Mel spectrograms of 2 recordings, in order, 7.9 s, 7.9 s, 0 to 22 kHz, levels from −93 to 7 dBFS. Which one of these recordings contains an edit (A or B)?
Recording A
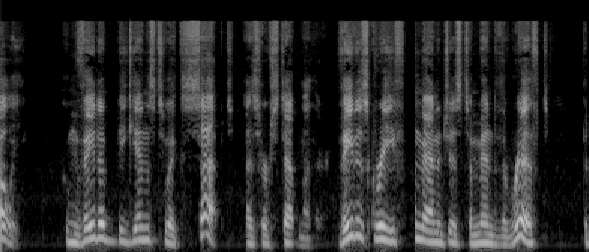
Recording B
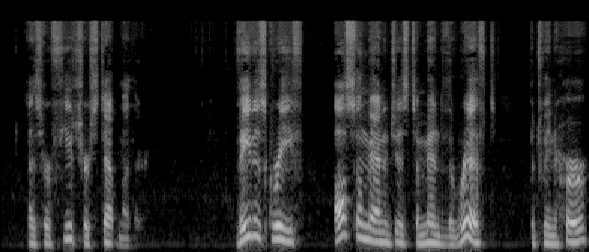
A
